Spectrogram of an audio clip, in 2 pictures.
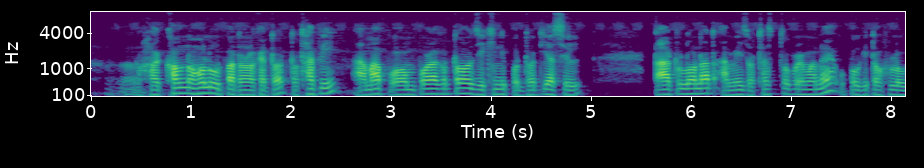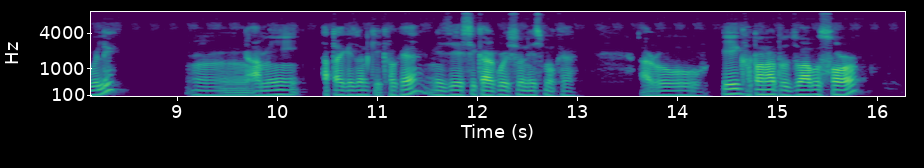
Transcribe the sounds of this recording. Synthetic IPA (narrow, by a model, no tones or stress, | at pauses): hɔjkʰːɔmnɔɦolʊut̚padɔnɔɹkʰɛtɹɔtːɔtʰapia̰maɹpɔɹɔmpɔɹaɡɔtɔɹzikʰinipɔdʱːotiasil | taɹtulɔnatamizɔtʰɛstɔpoɹimanɛupɔkitɔholobuli | a̰mi | a̰takɛzɔnkikʰɔkɛnizejsikaɹkoɹisʊ̃nismukʰɛ | a̰ɹuejɡʱɔtɔnatʊzʊwabɔsɔɹ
